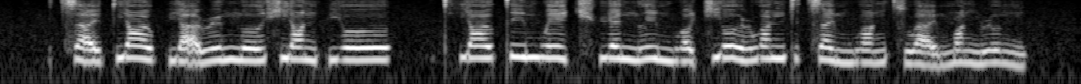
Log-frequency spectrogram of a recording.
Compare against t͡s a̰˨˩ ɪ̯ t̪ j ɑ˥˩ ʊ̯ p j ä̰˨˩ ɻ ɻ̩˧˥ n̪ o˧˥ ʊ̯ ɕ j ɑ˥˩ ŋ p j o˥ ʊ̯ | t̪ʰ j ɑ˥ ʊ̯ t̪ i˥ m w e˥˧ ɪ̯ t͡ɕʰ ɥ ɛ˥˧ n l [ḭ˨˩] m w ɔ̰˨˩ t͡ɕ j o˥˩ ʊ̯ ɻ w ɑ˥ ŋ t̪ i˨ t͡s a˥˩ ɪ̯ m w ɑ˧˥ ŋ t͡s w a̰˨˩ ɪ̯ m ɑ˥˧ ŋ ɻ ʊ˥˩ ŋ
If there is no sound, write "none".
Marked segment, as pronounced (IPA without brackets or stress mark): i˥˩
